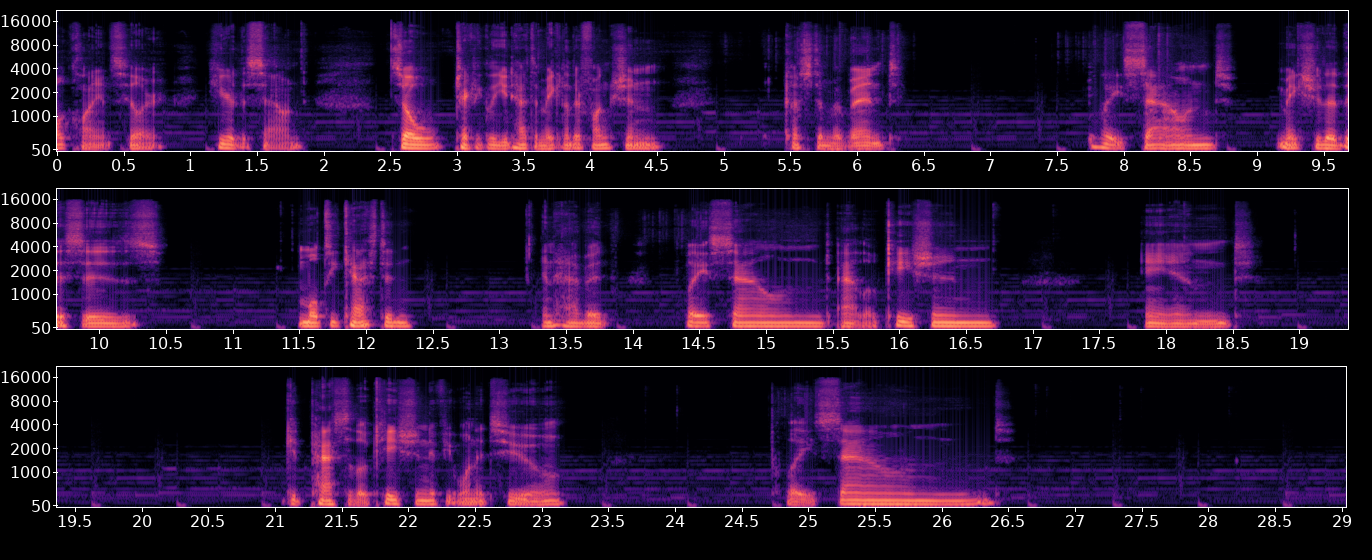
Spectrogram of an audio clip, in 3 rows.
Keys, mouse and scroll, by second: 1.4 right click, 3.3 right click, 4.7-5.9 typing, 7.1-8.4 typing, 9.1 click, 10.1 click, 11.1 click, 13.0 click, 13.7-14.9 typing, 15.9 click, 16.4 click, 17.9 click, 21.2 click, 23.5 click, 24.3-25.4 typing, 26.5 click, 27.1 click, 27.9-29.0 drag.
